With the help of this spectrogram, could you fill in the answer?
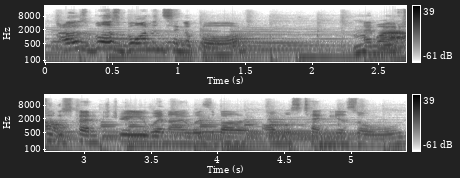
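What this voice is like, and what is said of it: Slight foreign English accent. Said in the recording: “you have a little bit of an accent there”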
